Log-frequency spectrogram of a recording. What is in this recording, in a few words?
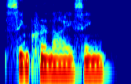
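"synchronizing", British English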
